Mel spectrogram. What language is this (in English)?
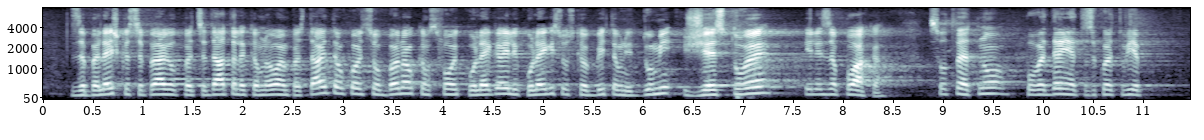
Bulgarian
